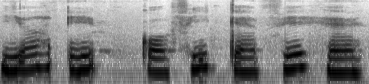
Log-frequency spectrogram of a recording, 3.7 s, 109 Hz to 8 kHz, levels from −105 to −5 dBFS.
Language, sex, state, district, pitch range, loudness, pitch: Hindi, female, Bihar, Patna, 205-255 Hz, -14 LUFS, 230 Hz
